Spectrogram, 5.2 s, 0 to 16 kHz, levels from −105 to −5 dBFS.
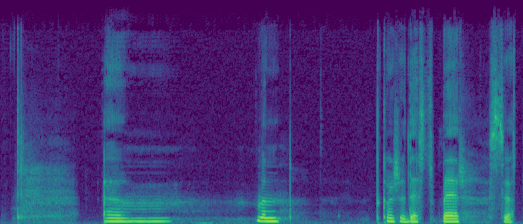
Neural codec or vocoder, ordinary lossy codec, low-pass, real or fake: vocoder, 48 kHz, 128 mel bands, Vocos; Opus, 64 kbps; 14.4 kHz; fake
